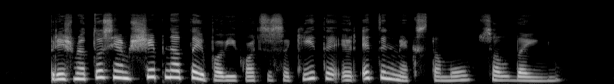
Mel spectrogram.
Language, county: Lithuanian, Alytus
